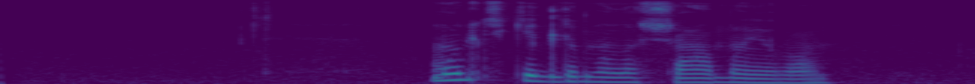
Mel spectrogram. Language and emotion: Russian, neutral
